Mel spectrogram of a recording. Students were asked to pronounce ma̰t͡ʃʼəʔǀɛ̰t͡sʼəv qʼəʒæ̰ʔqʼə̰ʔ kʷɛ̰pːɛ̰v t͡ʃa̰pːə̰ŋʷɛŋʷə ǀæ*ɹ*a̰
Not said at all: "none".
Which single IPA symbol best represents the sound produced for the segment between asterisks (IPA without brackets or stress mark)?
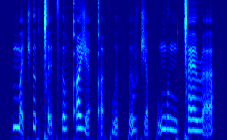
ɹ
